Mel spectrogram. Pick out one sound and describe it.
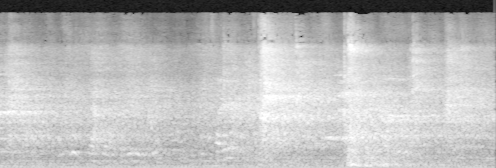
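Hockey sticks tap and slap against the ice and puck.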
